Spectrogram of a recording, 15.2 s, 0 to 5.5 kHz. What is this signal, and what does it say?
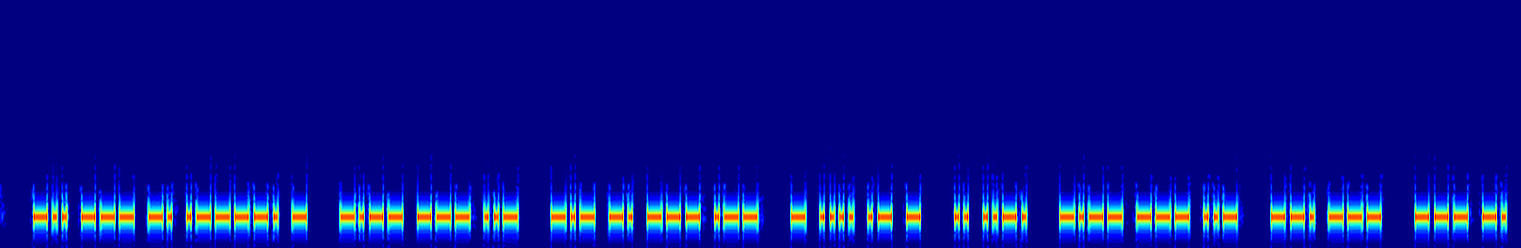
Morse code, heard as a keyed tone, about 25 wpm, 700 Hz. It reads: DON'T YOU KNOW THAT IF YOU GO ON
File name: Pinocchio / Pinocchio ch4 25 25 ik1hge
